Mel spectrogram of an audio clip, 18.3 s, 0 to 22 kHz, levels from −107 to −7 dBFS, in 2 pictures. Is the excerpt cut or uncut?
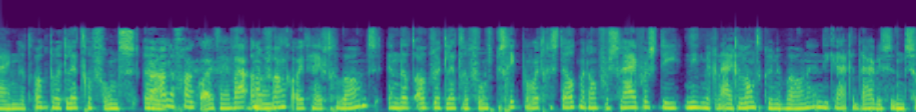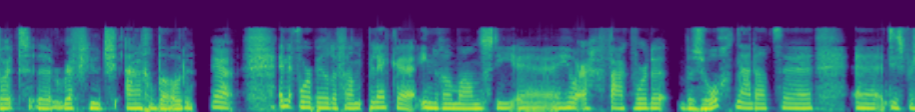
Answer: cut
